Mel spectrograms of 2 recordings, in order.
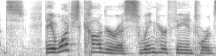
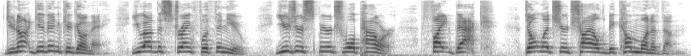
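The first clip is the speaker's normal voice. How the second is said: loud, higher ringing call; shouting; 5 semitones higher, 5 dB louder than usual. A narrator's reading. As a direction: urge her on with full force. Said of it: "Inu Taisho shouted with echo".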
